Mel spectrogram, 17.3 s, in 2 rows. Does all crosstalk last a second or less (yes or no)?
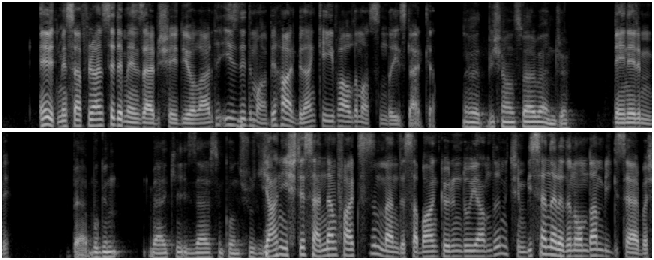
yes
